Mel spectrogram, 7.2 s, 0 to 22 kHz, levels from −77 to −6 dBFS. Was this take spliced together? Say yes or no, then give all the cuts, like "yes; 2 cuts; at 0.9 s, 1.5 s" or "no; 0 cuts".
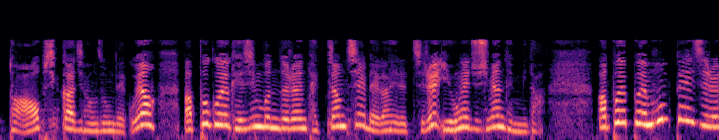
yes; 1 cut; at 3.1 s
